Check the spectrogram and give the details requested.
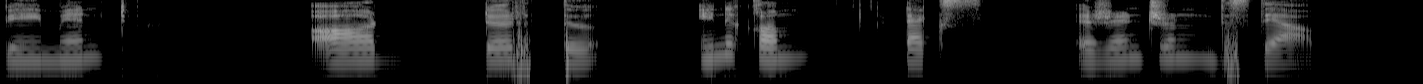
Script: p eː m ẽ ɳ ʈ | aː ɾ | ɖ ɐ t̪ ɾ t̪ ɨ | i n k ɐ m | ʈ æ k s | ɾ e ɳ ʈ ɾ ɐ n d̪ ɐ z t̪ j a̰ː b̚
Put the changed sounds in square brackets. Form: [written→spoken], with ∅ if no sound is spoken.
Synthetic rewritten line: p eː m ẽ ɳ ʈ | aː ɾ | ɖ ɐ [t̪→∅] ɾ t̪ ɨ | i n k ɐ m | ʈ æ k s | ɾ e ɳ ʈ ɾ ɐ n d̪ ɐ [z→s] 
